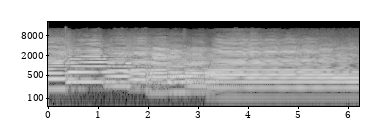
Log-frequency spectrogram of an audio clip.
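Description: Tenor saxophone played through a Vandoren T35 V5 mouthpiece: a falling run of short notes over the first three seconds or so, then a long, low held note.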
